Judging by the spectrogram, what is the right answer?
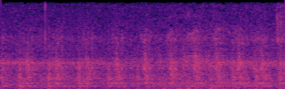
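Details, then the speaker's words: Yamaha golf cart engine warm, after a carburetor bowl and top jet flush and air-fuel screw adjustment, driving under load: steady low chugging with even firing pulses, picks up cleanly, no missing or popping; normal running under load. "you can hear it when i load it up too so it picks up right there so we're good"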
